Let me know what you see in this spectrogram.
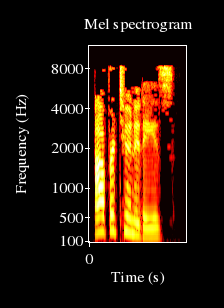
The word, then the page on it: opportunities: British English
